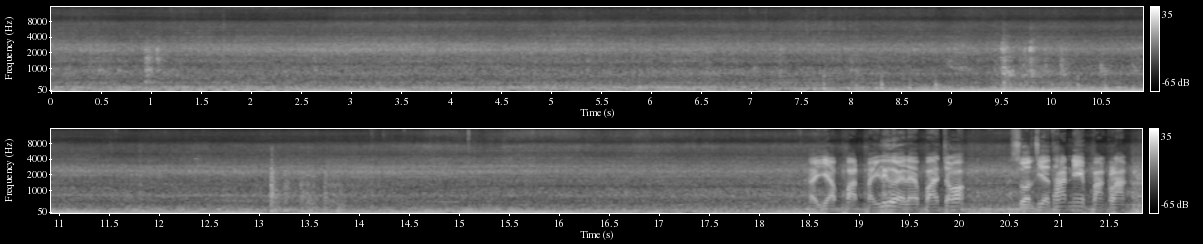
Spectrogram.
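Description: An excavator bucket digs and scoops wet mud.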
